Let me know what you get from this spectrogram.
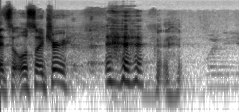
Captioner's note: laughter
